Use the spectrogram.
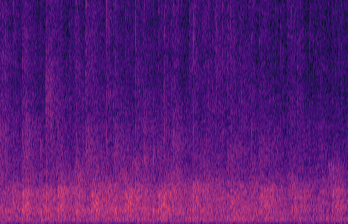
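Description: A crowd at a Broadway Housing Communities Sugar Hill development event applauds steadily for New York Mayor de Blasio, a full, continuous round of clapping with no pauses.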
